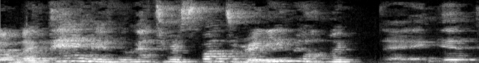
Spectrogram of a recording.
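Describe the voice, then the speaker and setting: Amid noticeable background noise and audible room echo, a woman speaks at a very fast pace with lively intonation. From Romania. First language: Romanian. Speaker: author. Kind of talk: casual chat.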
